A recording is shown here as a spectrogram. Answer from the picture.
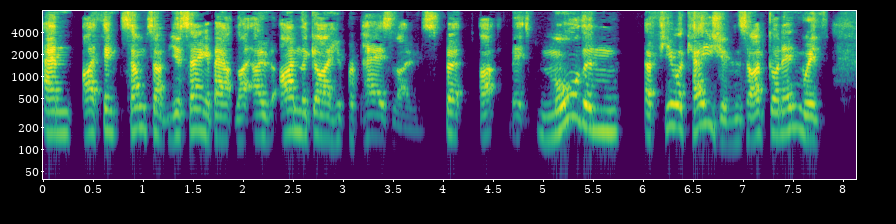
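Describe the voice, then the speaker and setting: In a Home Counties accent, the speaker goes at a moderate pace with ordinary pitch variation, the sound dry and close with no echo. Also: man. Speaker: combat sports broadcaster and commentator. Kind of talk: casual chat.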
